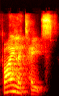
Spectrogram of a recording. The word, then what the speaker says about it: phthalates: called phthalics or phthalates that's how you pronounce it phallits or phylotates sorry there we go phylotates are known to be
